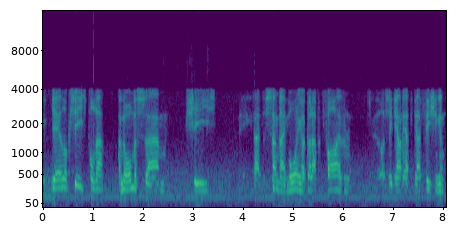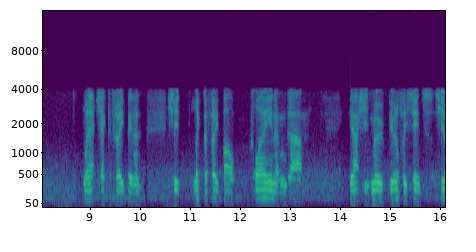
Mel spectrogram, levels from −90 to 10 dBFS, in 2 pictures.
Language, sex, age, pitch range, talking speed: English, male, 50-69, 110-125 Hz, 180 wpm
